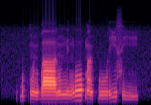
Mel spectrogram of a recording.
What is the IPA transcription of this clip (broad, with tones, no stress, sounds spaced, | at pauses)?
ɓ ʊ˦ kʷ ã˨ ɡ͡b aː˨ ɾ ũ˨ n ɪ˨ ŋ oː˦ ɓ ã˨ k͡p uː˨ ɾ iː˦ s iː˨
